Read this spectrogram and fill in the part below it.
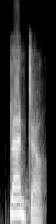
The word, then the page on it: plantar: Indian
